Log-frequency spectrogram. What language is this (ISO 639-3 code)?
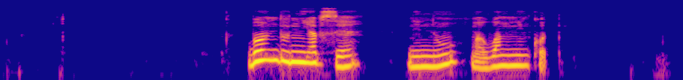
mhk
